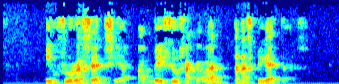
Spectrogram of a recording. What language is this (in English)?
Catalan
